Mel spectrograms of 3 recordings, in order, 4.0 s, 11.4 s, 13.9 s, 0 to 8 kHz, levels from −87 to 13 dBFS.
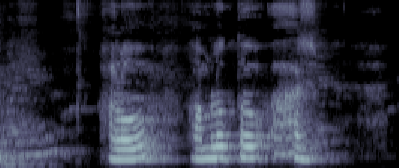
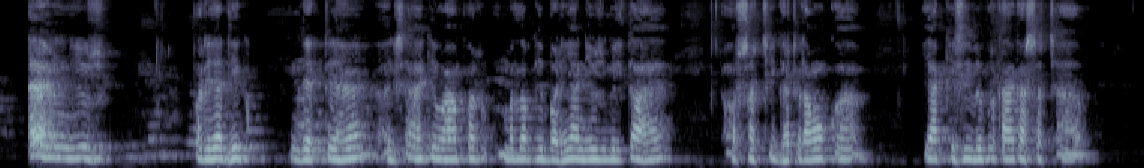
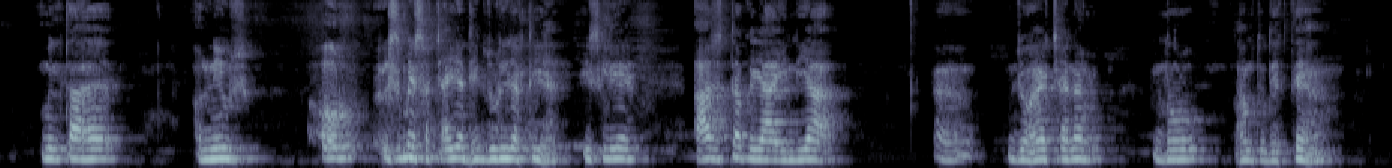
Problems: background sounds at intervals, background conversations at intervals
